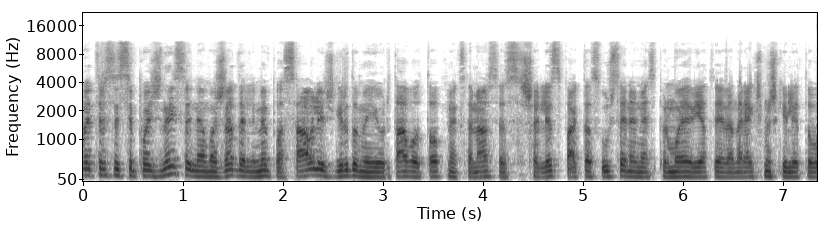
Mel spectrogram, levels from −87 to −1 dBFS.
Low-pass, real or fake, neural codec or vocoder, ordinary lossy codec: 10.8 kHz; real; none; AAC, 48 kbps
